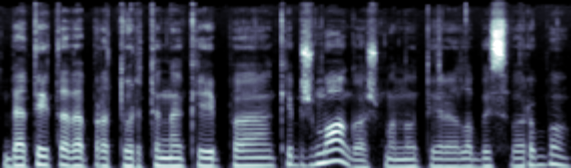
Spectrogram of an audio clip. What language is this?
Lithuanian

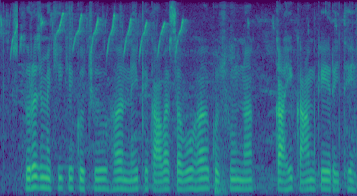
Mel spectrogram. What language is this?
Chhattisgarhi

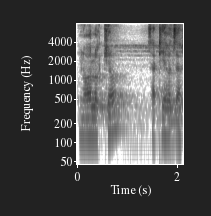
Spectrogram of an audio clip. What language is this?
Odia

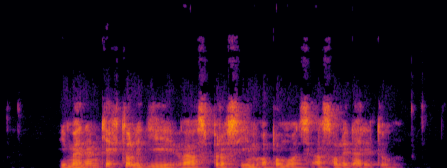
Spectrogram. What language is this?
Czech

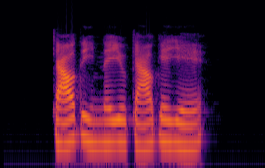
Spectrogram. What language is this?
Cantonese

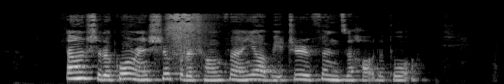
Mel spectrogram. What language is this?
Chinese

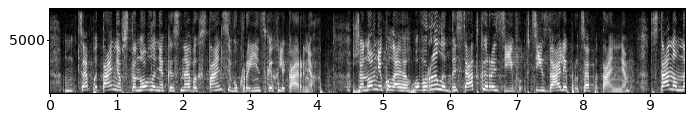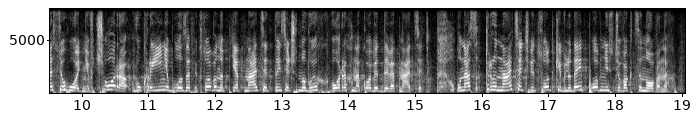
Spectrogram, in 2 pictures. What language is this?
Ukrainian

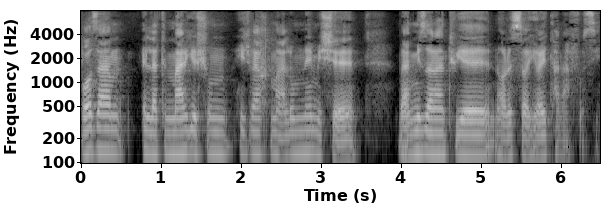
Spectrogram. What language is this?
Persian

